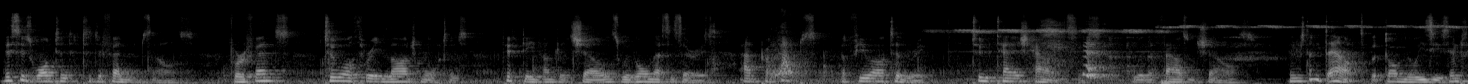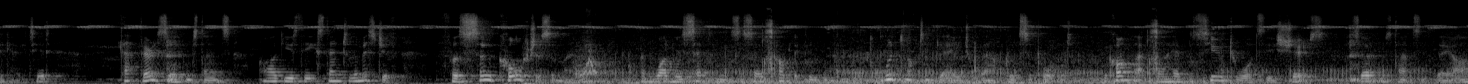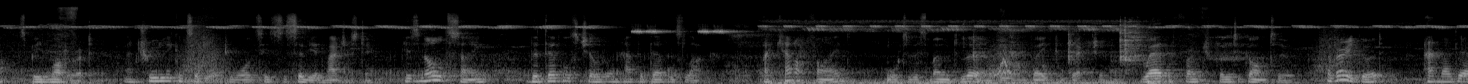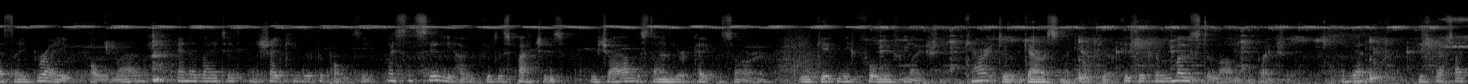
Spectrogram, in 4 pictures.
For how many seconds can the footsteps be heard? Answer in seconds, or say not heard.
not heard.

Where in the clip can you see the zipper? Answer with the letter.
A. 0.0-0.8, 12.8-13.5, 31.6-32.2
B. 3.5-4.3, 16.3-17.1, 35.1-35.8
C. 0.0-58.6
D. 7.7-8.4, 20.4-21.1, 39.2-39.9
D.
